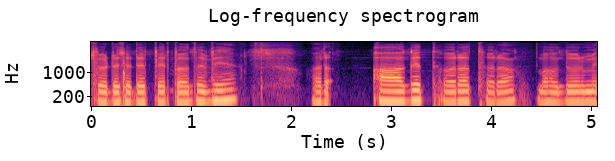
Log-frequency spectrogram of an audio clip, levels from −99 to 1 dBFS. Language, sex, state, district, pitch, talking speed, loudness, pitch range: Hindi, male, Maharashtra, Aurangabad, 140 Hz, 165 wpm, -18 LUFS, 135-145 Hz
